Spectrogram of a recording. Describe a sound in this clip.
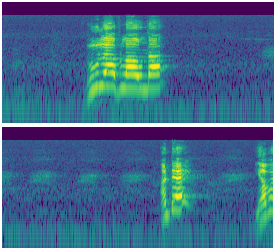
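A middle-aged man speaks forcefully into a microphone in short bursts.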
